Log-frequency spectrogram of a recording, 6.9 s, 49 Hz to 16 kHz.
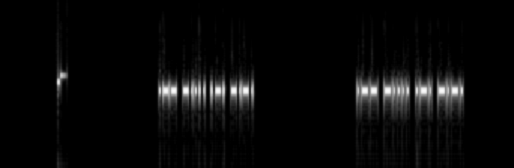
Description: Morse code, heard as a keyed tone, about 38 wpm, 700 Hz. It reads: W6RC W6RC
